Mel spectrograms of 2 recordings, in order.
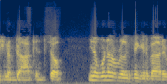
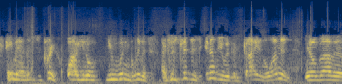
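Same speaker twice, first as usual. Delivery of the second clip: imitating a thrilled buddy, pitched higher; excited friend; 8 semitones higher than usual. George tells his friend about the London interview, mock excited. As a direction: gush about the big interview. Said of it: "He goes".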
